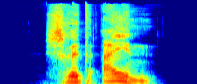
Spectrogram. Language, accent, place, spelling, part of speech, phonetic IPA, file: German, Germany, Berlin, schritt ein, verb, [ˌʃʁɪt ˈaɪ̯n], De-schritt ein.ogg
- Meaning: first/third-person singular preterite of einschreiten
